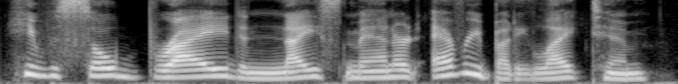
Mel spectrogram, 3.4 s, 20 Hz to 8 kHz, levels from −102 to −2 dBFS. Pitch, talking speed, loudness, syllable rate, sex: 190 Hz, 175 wpm, -20 LUFS, 5.4 syllables/s, female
